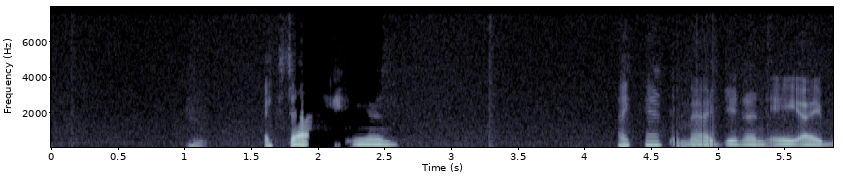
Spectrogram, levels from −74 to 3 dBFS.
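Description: Speech that, from 1.83 to 2.47 s, sinks by something like 40 dB before recovering: speech suppressed in double talk, likely caused by an echo canceller that could not tell this talker from far-end echo while both sides spoke, so it attenuated everything. From 4.65 to 4.97 s a gritty burst of crackle tears through the sound, made of many tiny hard-edged silent gaps. That is processor overload crackle: a run of audio buffers, each around 10 ms, missed their deadlines and were left empty. The call microphone processing, with nothing above 8 kHz, is not among the faults.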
